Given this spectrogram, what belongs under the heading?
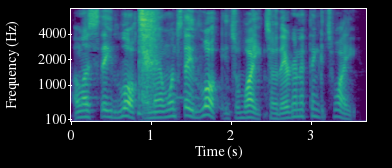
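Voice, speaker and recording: A man's voice: on the high side, fairly quick, fairly bright tone, slight background noise. Rambling, cussing young man. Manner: rambling, profane, repeats words. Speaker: boyfriend answering questions. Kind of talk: casual chat.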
